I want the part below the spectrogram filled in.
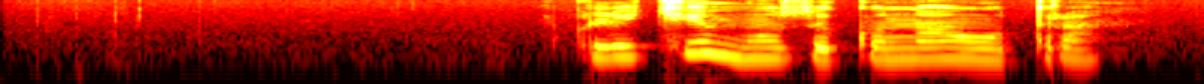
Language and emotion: Russian, sad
